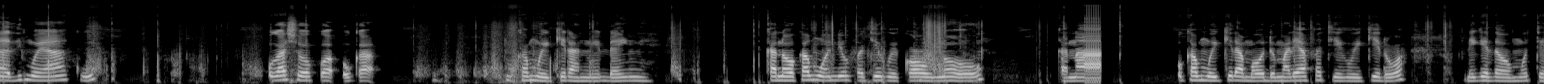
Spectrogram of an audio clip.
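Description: A speech recording with a system hang loop from 10.87 to 11.01 s: the system froze while the hardware kept replaying one buffer, so a 23.2 ms slice repeats six times as a 43.1 Hz buzz, fitting a 1024-sample buffer, and roughly 150 ms of speech vanishes.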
